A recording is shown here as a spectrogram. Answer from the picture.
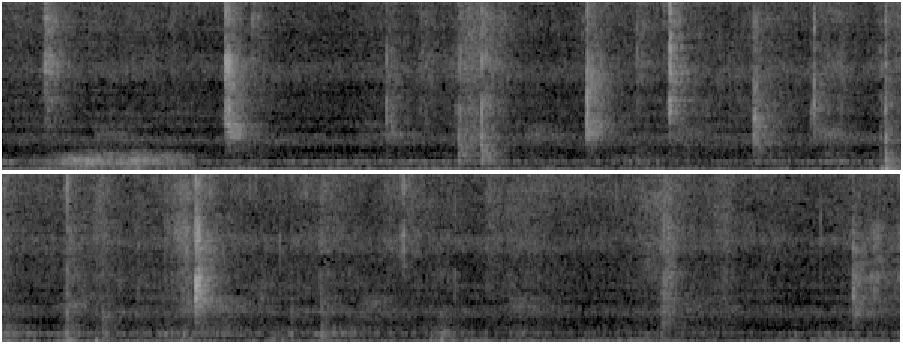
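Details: Quiet indoor room with scattered soft clicks and knocks over a steady low hum, with no animal calls heard.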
